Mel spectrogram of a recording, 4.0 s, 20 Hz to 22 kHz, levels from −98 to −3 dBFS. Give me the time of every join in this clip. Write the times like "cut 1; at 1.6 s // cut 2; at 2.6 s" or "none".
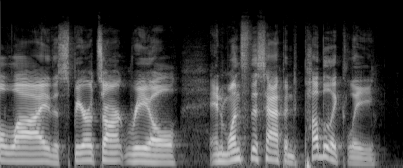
cut 1; at 2.1 s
